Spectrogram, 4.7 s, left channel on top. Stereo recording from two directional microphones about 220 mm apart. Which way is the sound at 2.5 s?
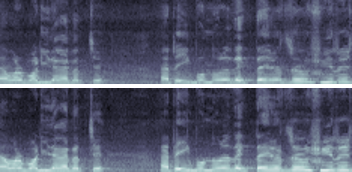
15° right (ahead or behind).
